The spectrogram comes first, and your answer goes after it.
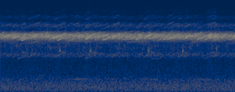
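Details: A North Carolina chorus of spring peeper frogs forms an unbroken, high, ringing wall of peeps that holds constant throughout, with soft low background noise.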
